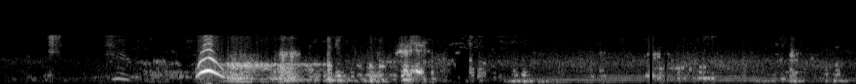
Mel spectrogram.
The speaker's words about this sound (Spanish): ¡No muerde, perro!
